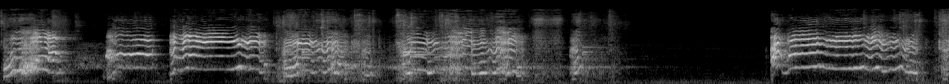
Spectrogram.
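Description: Husky puppy whining in a string of high, wavering cries, about seven short ones in quick succession, then a pause and one longer cry near the end.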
